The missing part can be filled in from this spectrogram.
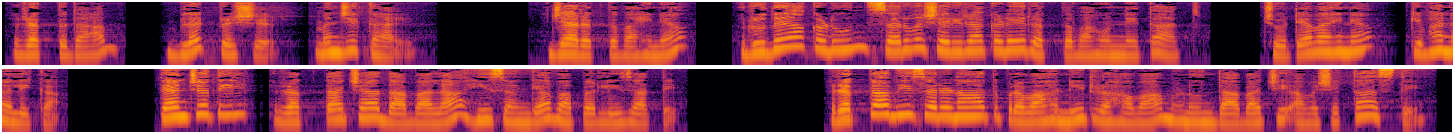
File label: Marathi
